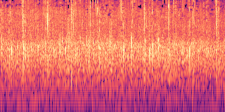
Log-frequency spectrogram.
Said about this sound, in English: Now, yeah, you can clap for God.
